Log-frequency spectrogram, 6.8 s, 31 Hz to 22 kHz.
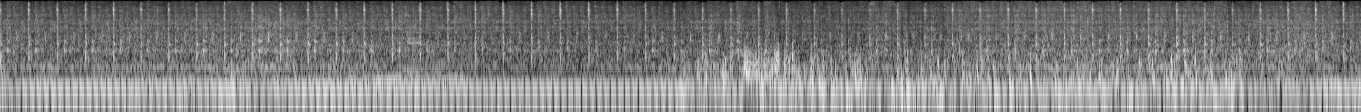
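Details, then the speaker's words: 1985 Toyota pickup, 22R 2.4 engine, rarely driven, after fuel filter change, warm idle after about 10 minutes: fast, even light ticking over the idle; owner suspects lifter noise, or maybe chain slap or bad guides, not confirmed. "Got some lifter noise here, or maybe chain slap, bad guides, or maybe lifter noise."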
